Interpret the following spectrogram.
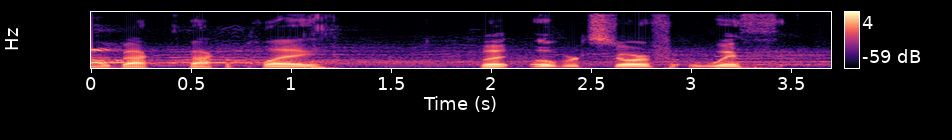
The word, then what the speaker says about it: Oberstdorf: Wetzikon or Oberstdorf? Oberstdorf, because I think I'm saying Oberstdorf, like the TS instead of ST.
